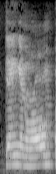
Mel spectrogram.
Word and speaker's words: Danganronpa: Danganronpa V3.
